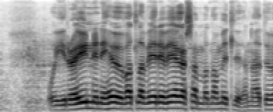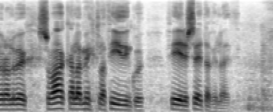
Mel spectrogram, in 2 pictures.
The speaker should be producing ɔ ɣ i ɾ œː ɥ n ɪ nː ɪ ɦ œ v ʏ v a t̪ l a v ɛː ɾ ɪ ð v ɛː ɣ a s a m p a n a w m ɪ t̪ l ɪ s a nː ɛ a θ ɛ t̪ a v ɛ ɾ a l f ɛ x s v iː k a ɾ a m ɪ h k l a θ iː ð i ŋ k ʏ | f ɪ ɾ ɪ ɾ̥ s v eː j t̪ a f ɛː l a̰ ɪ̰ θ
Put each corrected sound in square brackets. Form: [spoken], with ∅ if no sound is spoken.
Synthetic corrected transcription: ɔ ɣ i ɾ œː ɥ n ɪ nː ɪ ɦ [ɛ] v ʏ v a t̪ l a v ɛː ɾ ɪ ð v ɛː ɣ a s a m p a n a w m ɪ t̪ l ɪ [θ] a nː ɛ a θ ɛ t̪ a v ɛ ɾ a l [v] ɛ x s v [aː] k a [l] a m ɪ h k l a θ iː ð i ŋ k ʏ | f ɪ ɾ ɪ ɾ̥ s v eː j t̪ a f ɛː l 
